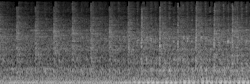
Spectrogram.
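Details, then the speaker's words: 1931 Ford Model A coupe, L-head inline four (201 cu in), 6-V system, three-speed manual: even idle with a quick, regular ticking puff about five per second over the low engine beat, a small exhaust leak noticeable on start-up. "Little bit of an exhaust leak you can notice when we start it up."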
